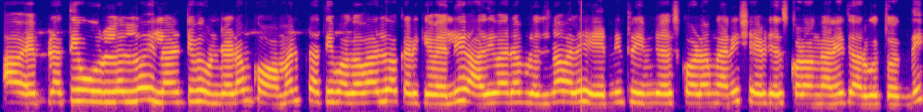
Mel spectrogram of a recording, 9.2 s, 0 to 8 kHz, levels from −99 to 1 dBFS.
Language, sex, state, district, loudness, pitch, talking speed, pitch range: Telugu, female, Telangana, Nalgonda, -11 LUFS, 265 Hz, 135 wpm, 250-285 Hz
